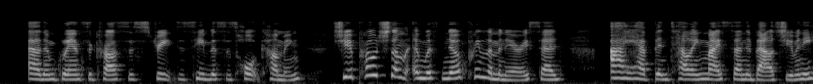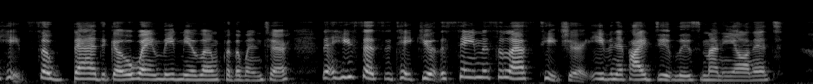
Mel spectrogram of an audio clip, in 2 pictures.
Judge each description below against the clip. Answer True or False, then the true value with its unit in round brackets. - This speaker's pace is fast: True (230 wpm)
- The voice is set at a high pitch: True (235 Hz)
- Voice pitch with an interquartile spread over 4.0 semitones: False (3.4 semitones)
